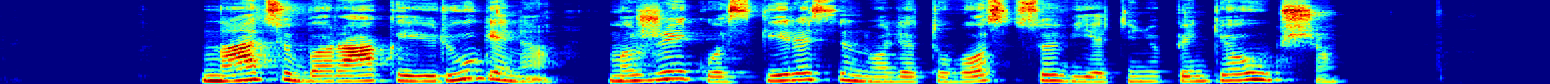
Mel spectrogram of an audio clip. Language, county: Lithuanian, Vilnius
